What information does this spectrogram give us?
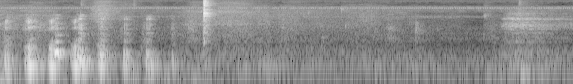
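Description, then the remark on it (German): A short rattling snore: a quick train of low, buzzy pulses that fades over about a second and a half, followed by a faint click and soft hiss, with no talking. “und müsst beide kurz schmunzeln, als diese erhabene Gottheit zu schnarchen beginnt.”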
